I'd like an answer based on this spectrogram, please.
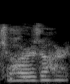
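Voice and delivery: gentle, soft delivery. Answering a request to say a pick softly: said softly. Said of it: "you wanna say something real softly?".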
